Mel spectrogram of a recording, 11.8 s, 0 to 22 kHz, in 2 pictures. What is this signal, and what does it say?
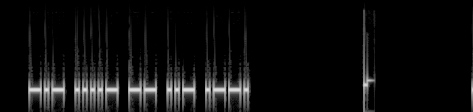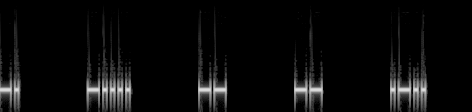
Morse code, heard as a keyed tone, about 25 wpm, spaced as for 13 wpm, 700 Hz. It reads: K4MUP N6MML
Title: USA Call Signs - 5 Characters - 6x Character Spacing - 25wpm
